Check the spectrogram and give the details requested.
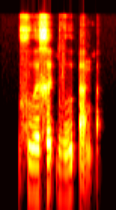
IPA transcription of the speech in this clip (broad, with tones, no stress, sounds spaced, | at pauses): x u˧ ə̯ x ə˦˥ t̚ v u˨˦ ʔ a̰˧˨ ŋ ʔ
